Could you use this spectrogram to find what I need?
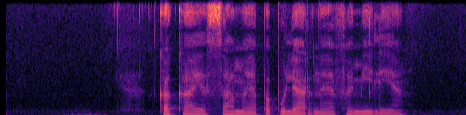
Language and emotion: Russian, neutral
